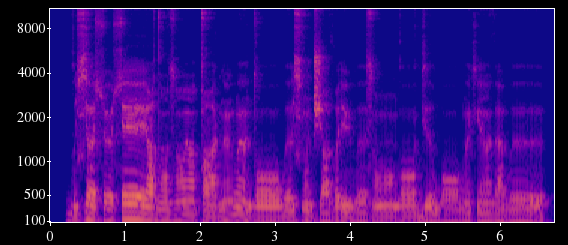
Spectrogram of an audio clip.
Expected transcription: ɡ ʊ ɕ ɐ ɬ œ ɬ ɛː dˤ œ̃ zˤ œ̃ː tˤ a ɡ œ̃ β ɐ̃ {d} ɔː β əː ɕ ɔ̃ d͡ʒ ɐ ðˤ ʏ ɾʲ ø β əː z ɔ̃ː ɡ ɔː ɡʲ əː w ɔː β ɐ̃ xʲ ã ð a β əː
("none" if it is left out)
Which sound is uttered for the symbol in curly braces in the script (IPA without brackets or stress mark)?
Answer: d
